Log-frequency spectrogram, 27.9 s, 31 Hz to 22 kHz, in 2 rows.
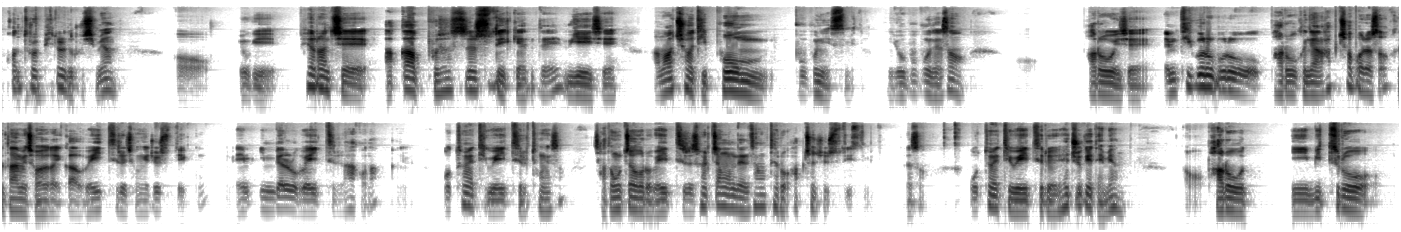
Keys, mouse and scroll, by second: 0.2 ctrl+p, 23.3-27.0 drag.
